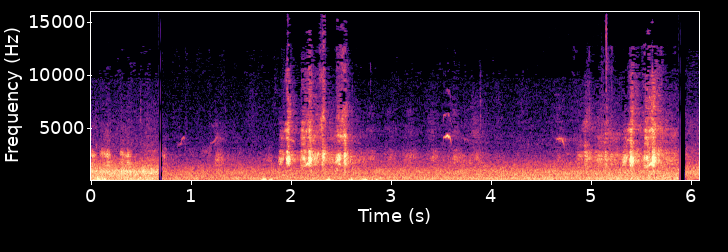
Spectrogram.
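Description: A bird giving clusters of short, harsh call notes, once about two seconds in and again near the end. The steady background noise drops abruptly less than a second in.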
